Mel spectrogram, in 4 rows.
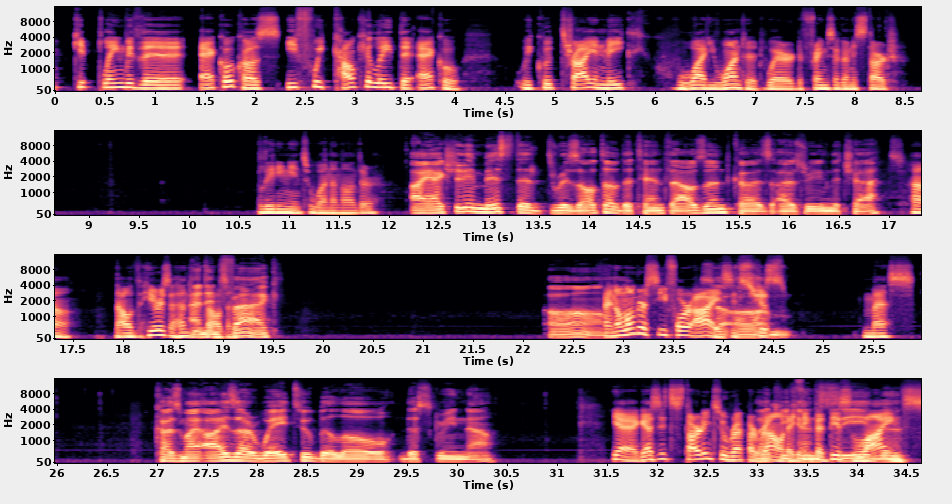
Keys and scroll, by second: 15.3 super+c, 15.9 super+v.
